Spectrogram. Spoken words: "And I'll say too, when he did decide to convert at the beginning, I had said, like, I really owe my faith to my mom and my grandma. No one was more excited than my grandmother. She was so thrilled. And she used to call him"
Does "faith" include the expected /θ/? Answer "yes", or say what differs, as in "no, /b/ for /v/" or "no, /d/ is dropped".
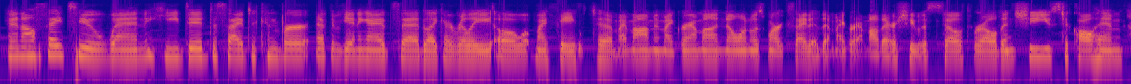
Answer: yes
